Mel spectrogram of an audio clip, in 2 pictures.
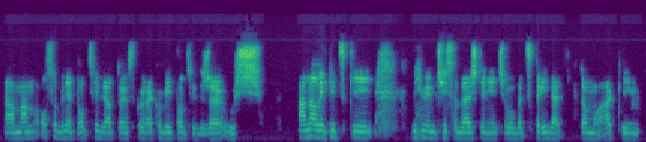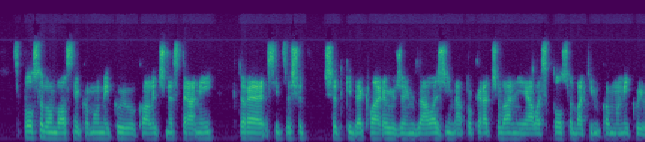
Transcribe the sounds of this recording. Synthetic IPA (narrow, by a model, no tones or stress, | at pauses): maːmɔ̰sɔbɲɛpɔt͡sid̪at̪ɔjɛskʊɔɾakɔbipɔt͡sid̪ʒɛuʃ | analit̪it͡skiɲɛʋɪɛmt͡ʃisad̪aːɛʃcɛɲɪɛt͡ʃɔʋʊɔbɛt͡spɾid̪ackt̪ɔmṵʔa̰kiːm | spʊɔsɔbɔmʋlasɲɛkɔmunikujuːkɔalit͡ʃnɛːst̪ɾani | kt̪ɔɾɛːsiːt͡sɛʃɛ | ʃɛt̪kid̪ɛklaɾujuːʒɛimzaːlɛʒiːnapɔkɾat͡ʃɔʋaɲɪiːalɛspʊɔsɔbakiːmkɔmunikujṵː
